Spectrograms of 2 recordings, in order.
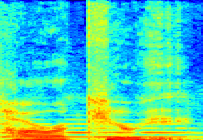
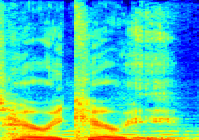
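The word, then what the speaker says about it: hara-kiri: suicide or seppuku was hara kiri was often mispronounced as harry kerry it means to impale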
